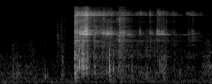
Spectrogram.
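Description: Disc golf basket chains jangling as a putted disc strikes them and drops into the basket; the metallic rattle starts suddenly about three-quarters of a second in and rings out over about a second.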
